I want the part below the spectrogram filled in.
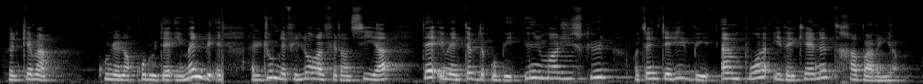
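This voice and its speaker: A woman teaching a beginners' dictation lesson, slowly repeating each word with careful pronunciation. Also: on the high side, expressive, mellow. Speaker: French teacher. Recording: echoey room.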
